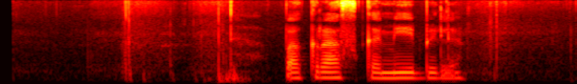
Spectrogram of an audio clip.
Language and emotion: Russian, neutral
